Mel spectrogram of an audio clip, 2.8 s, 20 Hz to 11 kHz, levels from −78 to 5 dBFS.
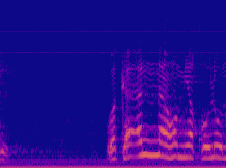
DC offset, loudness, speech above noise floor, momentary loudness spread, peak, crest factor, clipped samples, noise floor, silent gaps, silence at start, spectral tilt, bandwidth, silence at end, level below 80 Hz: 0.8%; -32 LUFS; 28 dB; 14 LU; -20 dBFS; 14 dB; under 0.1%; -59 dBFS; none; 0 s; -6 dB/octave; 10.5 kHz; 0 s; -62 dBFS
